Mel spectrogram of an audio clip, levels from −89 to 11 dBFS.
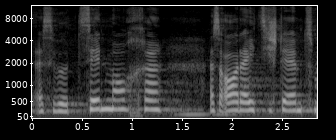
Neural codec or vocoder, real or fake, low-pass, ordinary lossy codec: none; real; none; none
